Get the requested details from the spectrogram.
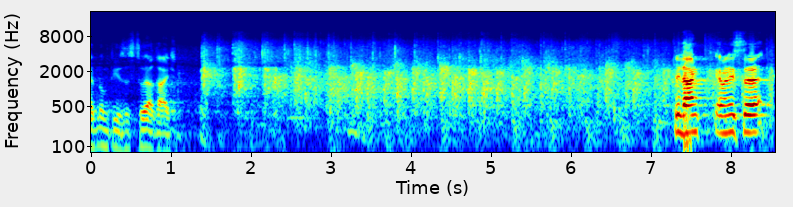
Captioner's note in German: Beifall bei der CDU und dem BÜNDNIS 90/DIE GRÜNEN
